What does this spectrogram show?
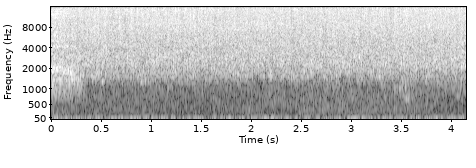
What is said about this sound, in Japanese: あなたのお体にお湯をかけて泡を洗い流してっと。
